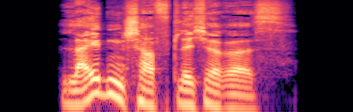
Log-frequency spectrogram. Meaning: strong/mixed nominative/accusative neuter singular comparative degree of leidenschaftlich
- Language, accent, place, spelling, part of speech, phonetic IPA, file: German, Germany, Berlin, leidenschaftlicheres, adjective, [ˈlaɪ̯dn̩ʃaftlɪçəʁəs], De-leidenschaftlicheres.ogg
